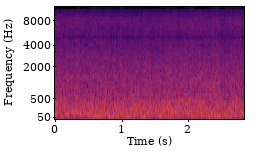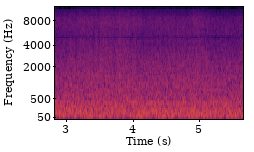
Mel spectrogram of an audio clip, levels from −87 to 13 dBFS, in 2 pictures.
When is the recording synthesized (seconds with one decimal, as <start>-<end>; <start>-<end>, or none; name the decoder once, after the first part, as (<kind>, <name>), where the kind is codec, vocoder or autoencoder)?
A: 0.7-2.6 (autoencoder, DAC-VAE); 3.0-3.6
